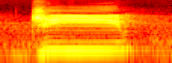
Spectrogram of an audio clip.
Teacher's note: Jeem pronounce from the middle part of the tongue touching the middle part of the palate. Top of mouth.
